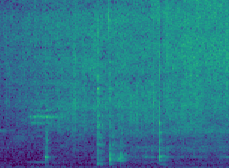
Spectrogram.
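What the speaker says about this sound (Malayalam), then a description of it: "തക്കാളിയും കൂടി ചേർത്ത് നന്നായിട്ട് ഇളക്കി കുക്ക് ചെയ്തെടുക്കുക." Chopped tomatoes with spice powders fry in oil for kadala curry, a soft, steady sizzle broken by several distinct scrapes and clacks of a spoon stirring the pan; no voices.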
